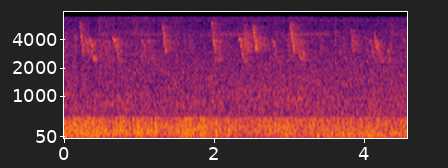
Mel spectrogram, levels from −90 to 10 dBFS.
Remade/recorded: recorded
